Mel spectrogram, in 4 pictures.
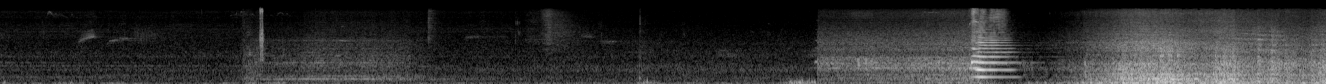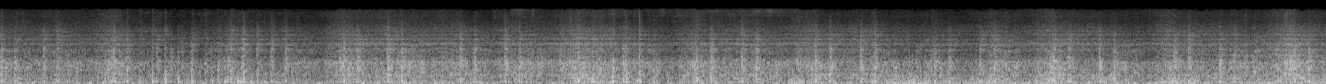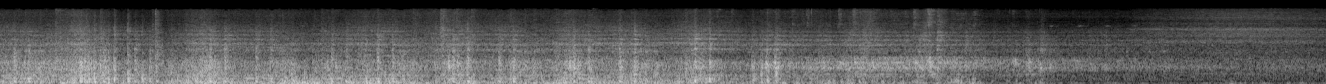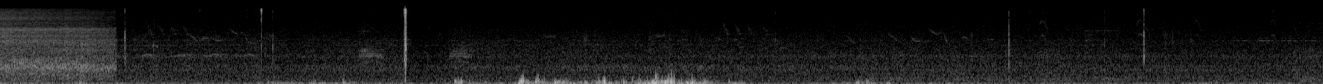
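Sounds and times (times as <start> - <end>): train coaches rushing past: 2.3 - 6.0, 8.2 - 41.0
locomotive horn blast: 2.7 - 4.3, 9.7 - 10.4.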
